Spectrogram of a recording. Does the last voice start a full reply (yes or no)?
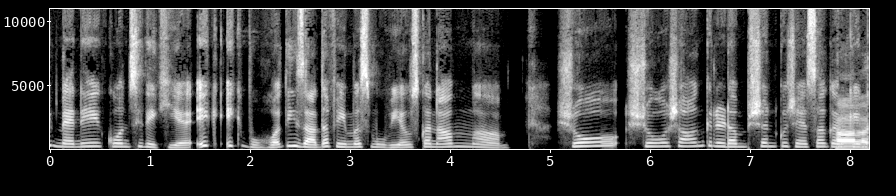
yes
